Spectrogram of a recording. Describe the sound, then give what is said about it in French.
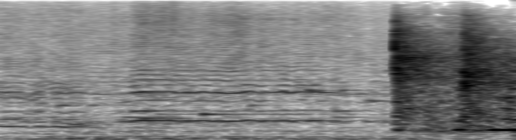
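Steady buzzing of mason bees with a faint tonal hum, growing into a louder, brighter burst of wingbeats near the end, with no voices. “ces butineuses nichent dans tout ce qui se rapproche d'un conduit ou d'une petite cavité”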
